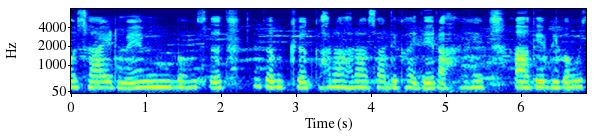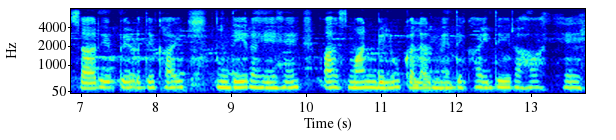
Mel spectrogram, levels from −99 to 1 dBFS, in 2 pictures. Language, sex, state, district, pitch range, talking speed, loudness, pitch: Hindi, female, Bihar, Bhagalpur, 200-215 Hz, 125 wpm, -41 LUFS, 210 Hz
